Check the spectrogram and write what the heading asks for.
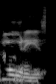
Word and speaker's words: Boötes: We mentioned the Boötes. Am I saying that right? – Yeah. – Okay. So Boötes.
